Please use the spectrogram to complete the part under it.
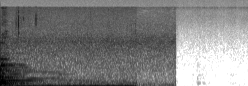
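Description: A piano plays softly and fades out.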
